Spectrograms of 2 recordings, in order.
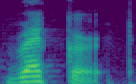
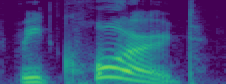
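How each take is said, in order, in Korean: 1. 강세는 첫 번째 음절에 있어요. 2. 강세는 두 번째 음절에 있어요. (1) "첫 번째는 앞에 갔나요? 뒤에 갔나요? / 앞에요. / 잘하셨습니다" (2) "recording 할 때는 어디에 갔죠? / 두 번째요"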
